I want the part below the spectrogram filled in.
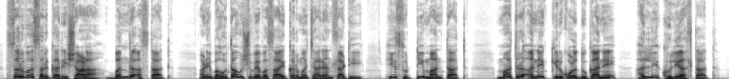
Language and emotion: Marathi, neutral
